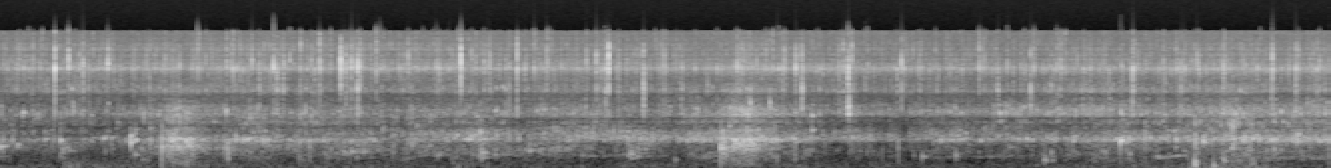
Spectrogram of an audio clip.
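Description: Water rushes and gurgles in muffled bursts underwater.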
